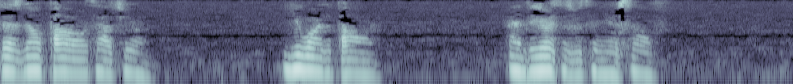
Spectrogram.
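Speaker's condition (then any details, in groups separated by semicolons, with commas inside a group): Parkinson's disease; others offer remedies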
